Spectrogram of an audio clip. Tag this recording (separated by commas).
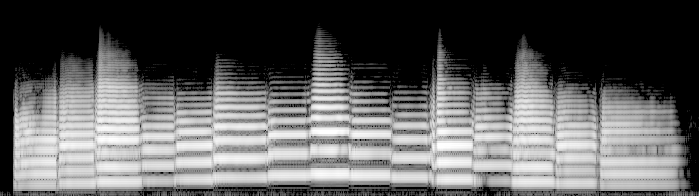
Music, Trumpet, Musical instrument, Brass instrument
